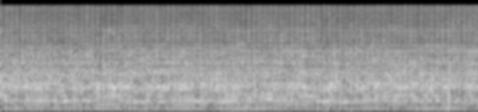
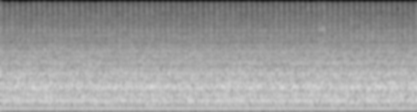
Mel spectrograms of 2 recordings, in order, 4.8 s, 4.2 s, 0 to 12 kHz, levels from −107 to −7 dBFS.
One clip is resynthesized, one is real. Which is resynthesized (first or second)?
first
